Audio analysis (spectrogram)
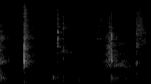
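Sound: shuffling playing cards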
